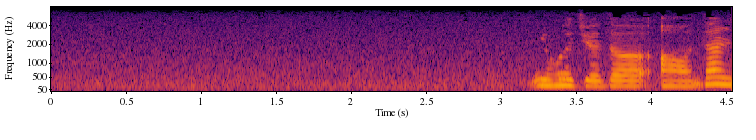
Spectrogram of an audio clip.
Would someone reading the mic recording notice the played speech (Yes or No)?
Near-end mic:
No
